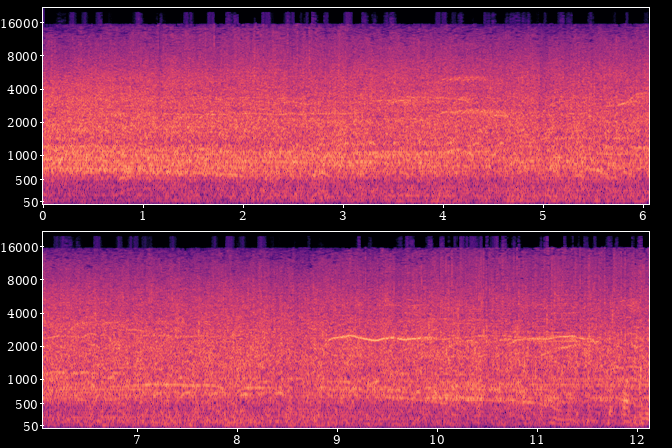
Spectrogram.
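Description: A Robot Wars arena audience applauds the Panic Attack robot with a loud, dense, sustained wave of clapping and crowd noise that runs unbroken for the whole stretch.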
